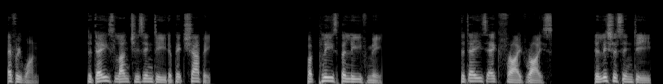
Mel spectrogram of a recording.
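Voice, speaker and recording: A man's voice: medium pitch, expressive, fairly quick, dry recording, lightly acted. Male actor as an eager young canteen cook: earnest and coaxing, dry close recording. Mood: confident. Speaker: hospital canteen chef. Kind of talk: dubbed drama dialogue.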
